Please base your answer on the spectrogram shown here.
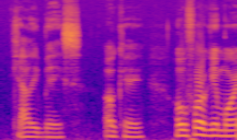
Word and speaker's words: Calibaset: __ ] wrong after that but yes it's pronounced Cali Bas Cali Bas okay before we get more into this bro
